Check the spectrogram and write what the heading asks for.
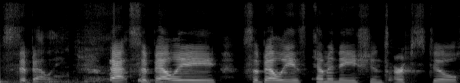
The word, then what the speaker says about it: Cybele: Pronunciation is Cybele. Cybele.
